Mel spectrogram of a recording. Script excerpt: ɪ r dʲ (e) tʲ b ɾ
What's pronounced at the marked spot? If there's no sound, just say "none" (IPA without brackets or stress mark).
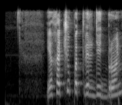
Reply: i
